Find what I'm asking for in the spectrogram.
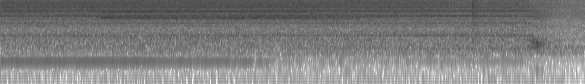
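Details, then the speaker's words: Haas CNC lathe finishing a parting cut-off: steady mid-pitched cutting tone holding even, then dropping away as the part is cut off cleanly; normal cut-off operation. "so i'm going to go ahead and press cycle start and let it finish the cut off"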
